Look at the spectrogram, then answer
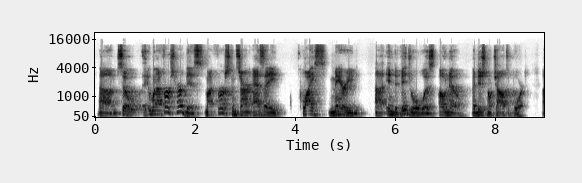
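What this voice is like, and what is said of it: Southern American accent. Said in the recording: “don't let my accent fool you. I am not in Alabama. I am in a bordering state. I am in Georgia.”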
